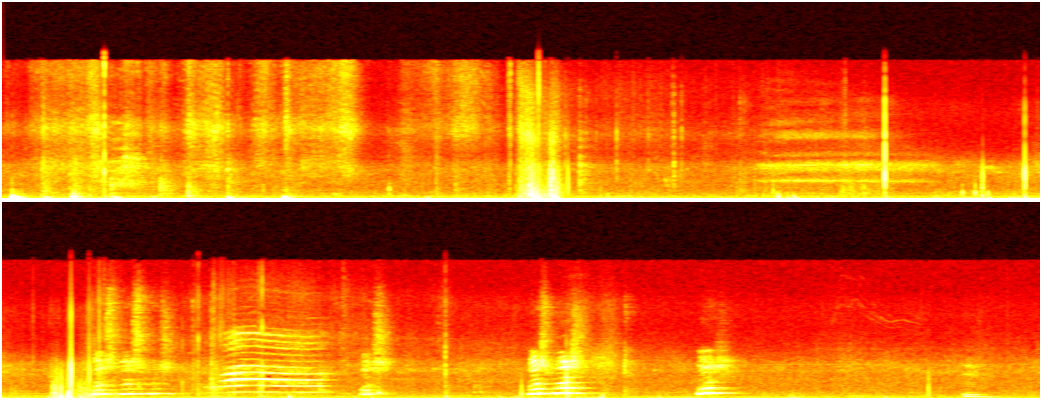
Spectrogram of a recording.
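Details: Domestic cat in a small room: scattered knocks and handling noise, then several short rising meows in quick succession, overlapped by people talking nearby.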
